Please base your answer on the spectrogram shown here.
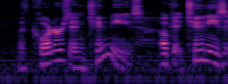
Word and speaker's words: toonies: quarters and toonies okay toonies is spelled like the number two knees t-w-o-n-i-e-s I kind of did it like cartoon tune t-o-o-n my bad on that so um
